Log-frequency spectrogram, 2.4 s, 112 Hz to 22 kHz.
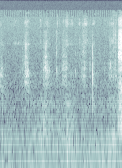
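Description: Fingertips rub and twist the ribbed zoom bezel and hollow tube body of a hand-sized black anodized aluminum Odepro KL52 Plus zoomable hunting flashlight, held in both hands over a foam case. Quiet, bright scraping runs throughout, broken by five short, dry clicks, with the last and loudest at the very end.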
